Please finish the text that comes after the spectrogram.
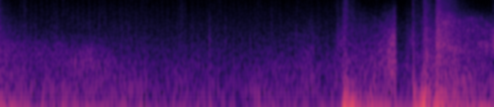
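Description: Machine guns fire in Hell Let Loose during a friendly match on the Sainte-Marie map, with a dull rumbling battlefield backdrop and then two loud, sharp bursts of gunfire near the end.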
